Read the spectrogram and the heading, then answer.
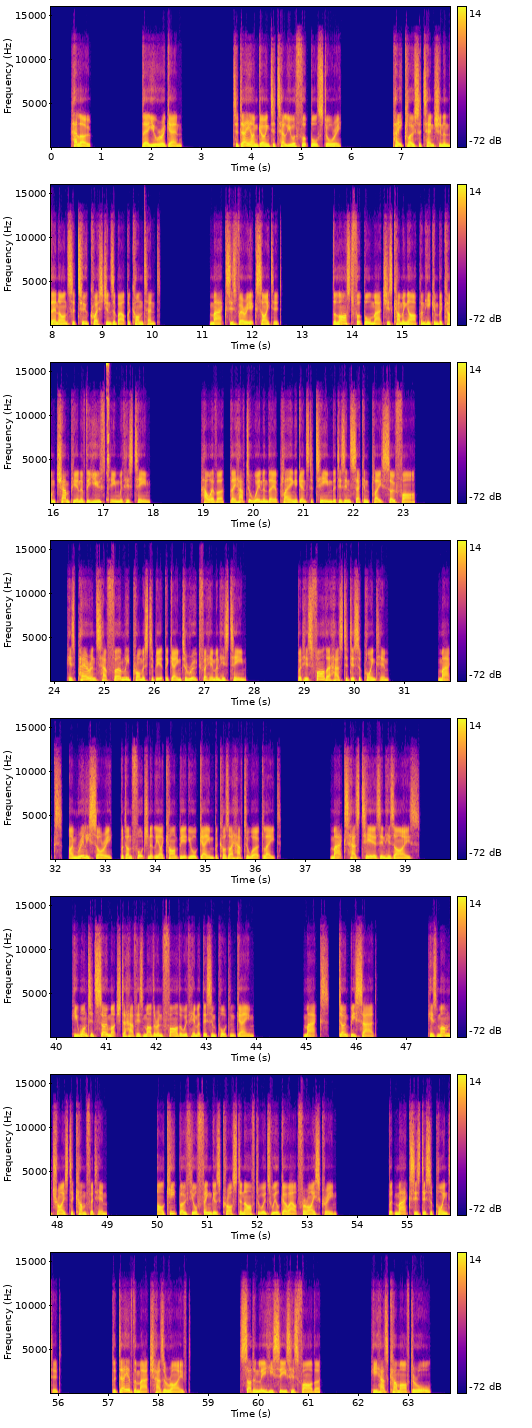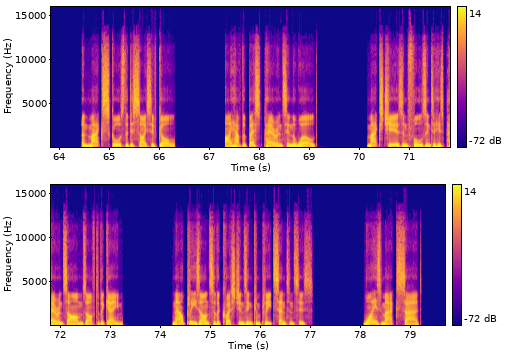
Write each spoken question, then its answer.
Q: Why is Max sad?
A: Max is sad because his father can't come to his football match.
